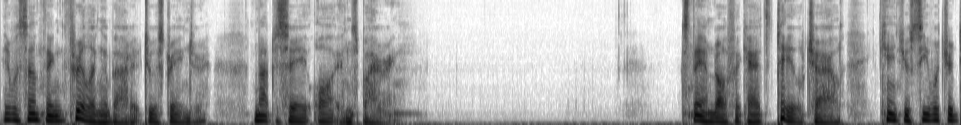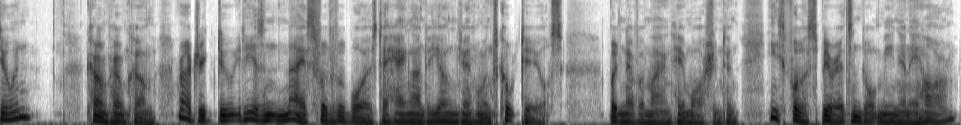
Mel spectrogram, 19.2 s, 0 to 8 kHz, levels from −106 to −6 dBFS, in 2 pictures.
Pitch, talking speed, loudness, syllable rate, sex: 105 Hz, 170 wpm, -19 LUFS, 5.5 syllables/s, male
